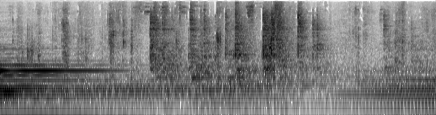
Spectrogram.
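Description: A metal cage gate rattles and clanks shut.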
